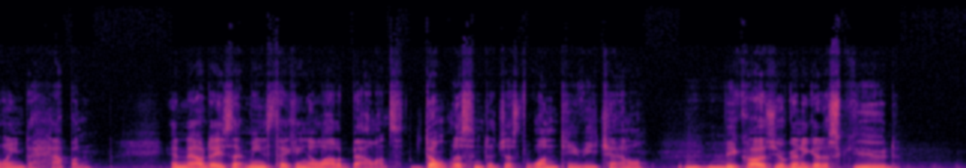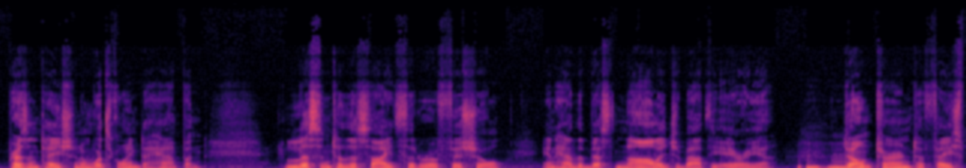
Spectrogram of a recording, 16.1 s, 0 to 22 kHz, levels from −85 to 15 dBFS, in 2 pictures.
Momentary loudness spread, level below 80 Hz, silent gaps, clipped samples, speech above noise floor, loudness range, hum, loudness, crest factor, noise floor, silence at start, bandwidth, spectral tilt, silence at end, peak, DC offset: 11 LU; -44 dBFS; none; under 0.1%; 30 dB; 3 LU; none; -23 LUFS; 20 dB; -53 dBFS; 0 s; 16.5 kHz; -5.5 dB/octave; 0 s; -2 dBFS; under 0.1%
